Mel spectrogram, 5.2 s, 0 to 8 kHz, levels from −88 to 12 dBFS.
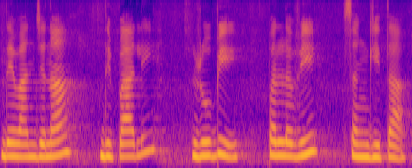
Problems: none marked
